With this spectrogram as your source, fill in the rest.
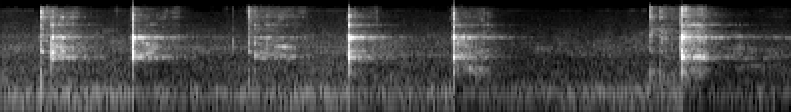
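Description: A spoon clinks sharply against a bowl while beaten eggs are stirred into cornbread dressing: about seven close, bright taps at an uneven stirring rhythm, with soft wet scraping between them and no talking.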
